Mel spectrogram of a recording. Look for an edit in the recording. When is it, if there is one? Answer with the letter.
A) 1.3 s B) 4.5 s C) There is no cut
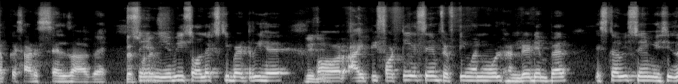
A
